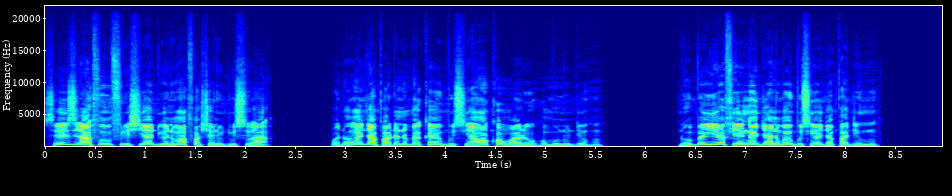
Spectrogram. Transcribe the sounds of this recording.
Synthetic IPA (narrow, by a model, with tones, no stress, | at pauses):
sɛ˨i˦s̬ɾa˨lfʊ˦m̩˦fi˨ɾi˨ɕɪ˦a˦do˨nʊ̃˦a˦fa˨ɕɛ˦nʊ̃˦du˨sʊ˦a˨ | wɔ˨dɪ˨ɔ˦nã˦d͡ʑa˨pʰa˨dɪ˦nʊ̃˦bɛ˦kʰã˦˨˦bu˨sũ˦a˨wa˦kʰɔ˦wa˨ɾɪ˦ɔ˦ɦɔ˨mũ˦nʊ̃˦dɪ̃˦ɦʊ̃˦ | nã˨wo˦be˦ji˦æ˦fi˨ɛ˨˦ɛ̃˦d͡ʑa˨˦nʊ̃˦wbu˨sũ˦a˦d͡ʑa˨pʰa˨dɪ˦mũ˨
